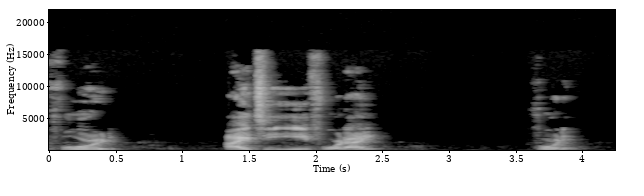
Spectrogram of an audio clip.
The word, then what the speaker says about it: Fordite: The layers in it are called Fordite. I don't know how to pronounce it. Ford. I-T-E.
